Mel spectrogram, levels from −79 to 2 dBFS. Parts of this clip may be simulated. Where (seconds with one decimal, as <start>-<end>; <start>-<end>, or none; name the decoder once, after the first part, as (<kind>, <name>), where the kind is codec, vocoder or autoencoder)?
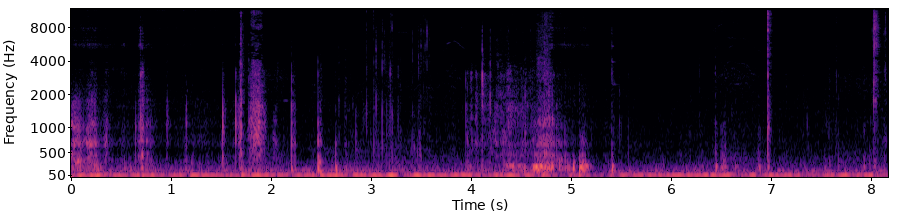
0.0-1.7 (codec, HILCodec); 4.8-5.4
